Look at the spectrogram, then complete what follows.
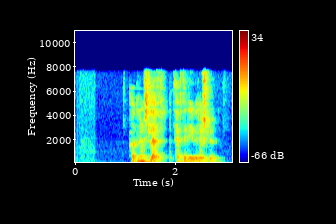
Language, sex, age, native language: Icelandic, female, 60-69, Icelandic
